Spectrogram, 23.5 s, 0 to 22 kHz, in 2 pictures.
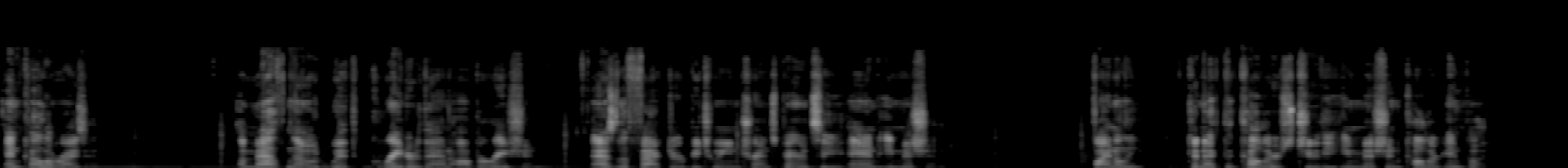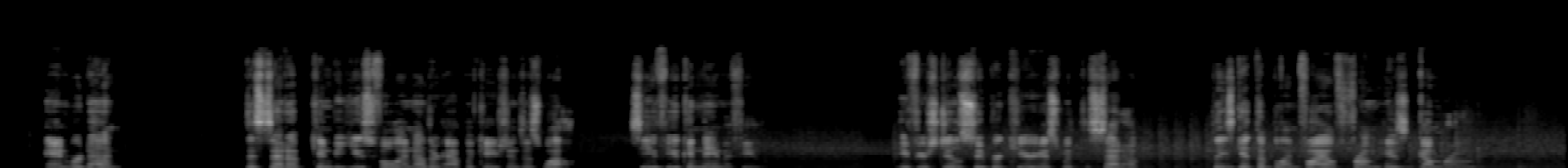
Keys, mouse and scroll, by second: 1.6-2.7 middle drag, 2.7-3.5 scroll down 2, 3.5 middle click, 4.0-4.4 scroll up 3, 4.4-7.9 shift+middle drag, 7.9 s, 10.5 shift+middle click, 10.8 g, 12.9 click, 13.2-16.1 middle drag, 16.1 click, 17.3 s, 17.5 g, 19.7 click, 20.4-23.5 middle drag.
